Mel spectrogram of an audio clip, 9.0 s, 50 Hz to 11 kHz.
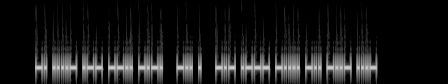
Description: Morse code, heard as a keyed tone, about 28 wpm, 700 Hz. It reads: N4WZC DE KJ6DXV
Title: USA Callsign DE Callsign 28wpm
